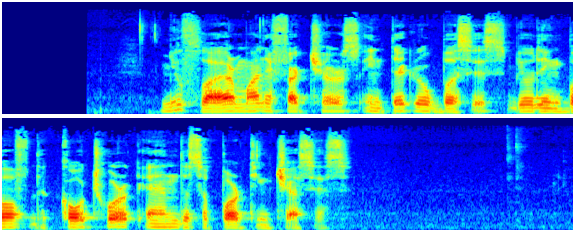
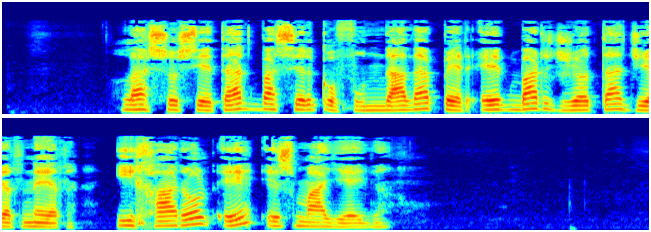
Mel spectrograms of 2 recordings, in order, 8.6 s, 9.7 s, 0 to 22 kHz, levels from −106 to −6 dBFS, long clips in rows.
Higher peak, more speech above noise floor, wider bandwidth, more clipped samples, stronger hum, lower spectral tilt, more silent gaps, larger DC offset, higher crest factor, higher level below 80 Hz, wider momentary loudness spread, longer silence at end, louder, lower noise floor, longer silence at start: about the same, -6 dBFS vs -6 dBFS; second, 46 dB vs 59 dB; first, 15 kHz vs 11.5 kHz; neither; neither; about the same, -3.5 dB/octave vs -2.5 dB/octave; neither; neither; about the same, 20 dB vs 20 dB; about the same, -68 dBFS vs -68 dBFS; first, 12 LU vs 9 LU; second, 1.7 s vs 1.95 s; about the same, -25 LUFS vs -24 LUFS; second, -71 dBFS vs -84 dBFS; first, 1.2 s vs 0.9 s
